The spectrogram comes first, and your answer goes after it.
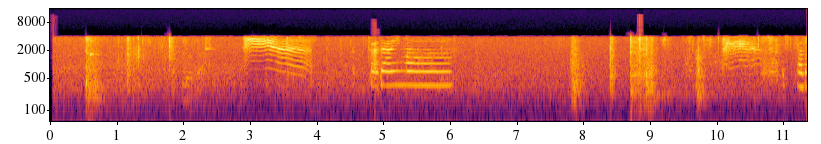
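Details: Domestic cat that had been left home alone, meowing at its owner's return: drawn-out harmonic meows, some with wavering, stepped pitch, spread through the recording between bursts of human speech and household clatter.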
